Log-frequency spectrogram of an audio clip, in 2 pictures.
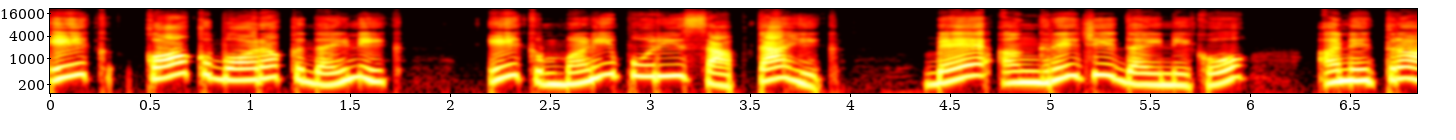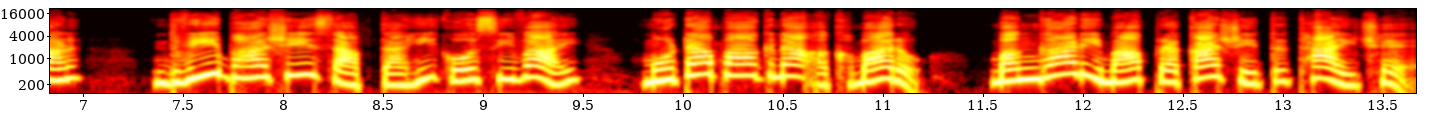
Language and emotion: Gujarati, neutral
